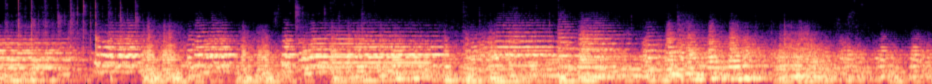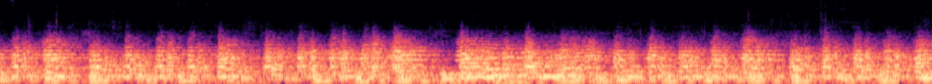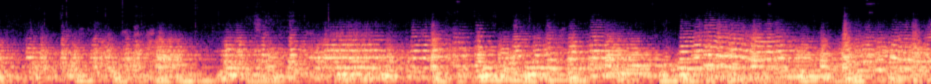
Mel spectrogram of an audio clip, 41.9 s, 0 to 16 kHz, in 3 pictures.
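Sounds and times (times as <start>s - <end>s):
concert band playing: 0.0s - 9.5s
brass instruments: 0.0s - 41.9s.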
